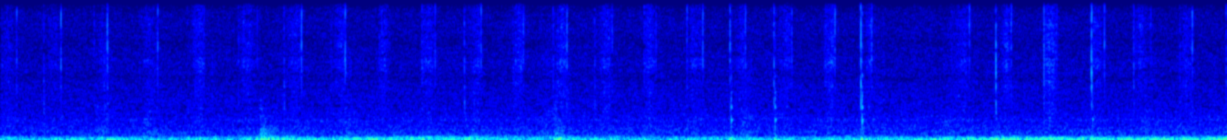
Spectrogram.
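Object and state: Pencil strokes on drawing paper.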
